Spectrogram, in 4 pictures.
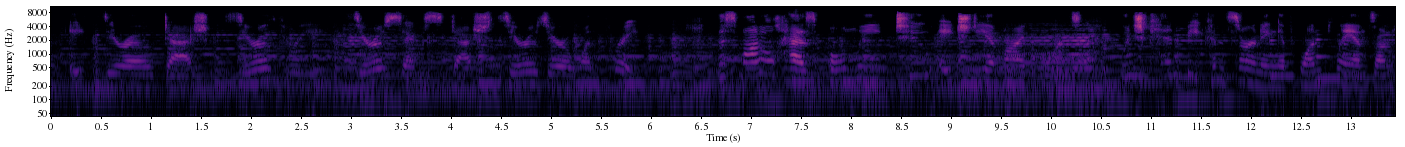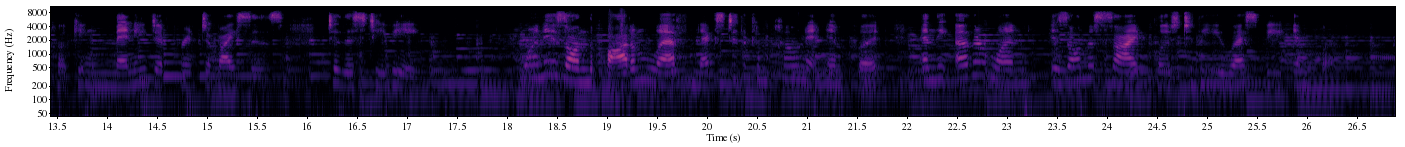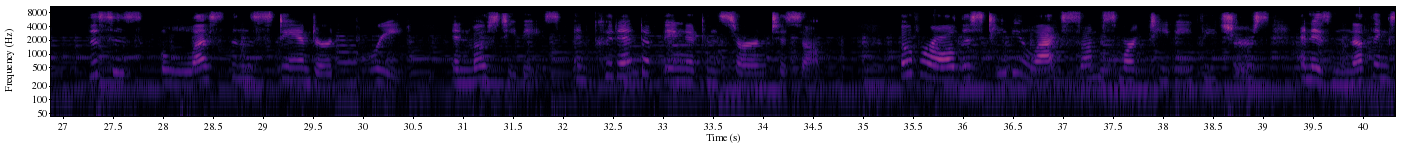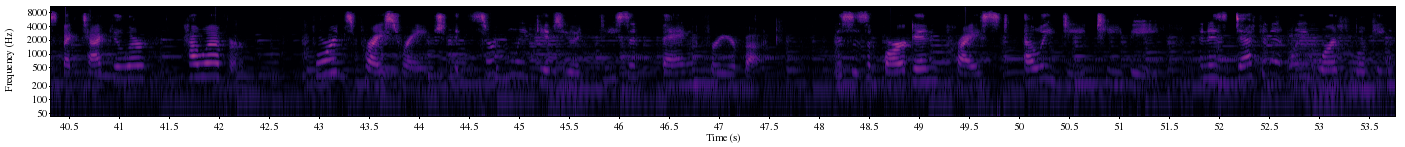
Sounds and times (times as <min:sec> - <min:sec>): Narration, monologue: 0:00.0 - 0:53.7.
